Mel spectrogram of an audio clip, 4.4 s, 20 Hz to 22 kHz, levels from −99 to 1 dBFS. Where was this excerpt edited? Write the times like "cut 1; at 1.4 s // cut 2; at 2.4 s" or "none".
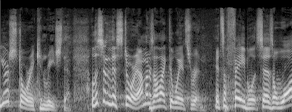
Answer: cut 1; at 2.2 s // cut 2; at 3.2 s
